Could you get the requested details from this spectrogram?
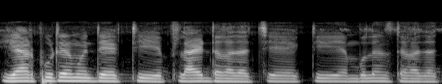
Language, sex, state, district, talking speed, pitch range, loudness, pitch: Bengali, male, Assam, Hailakandi, 135 wpm, 135-155 Hz, -18 LUFS, 145 Hz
